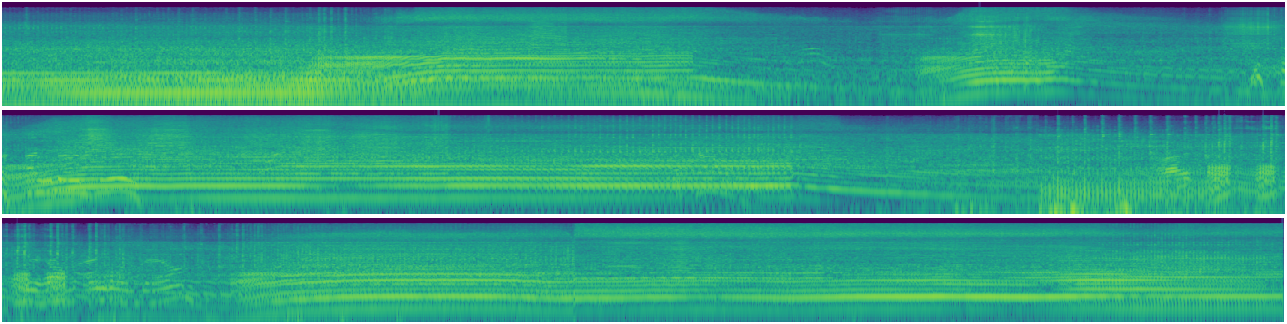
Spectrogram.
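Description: Petrol string trimmer revving and cutting grass outdoors, its loud whining engine rising and falling in repeated bursts, with a person speaking over it at times.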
